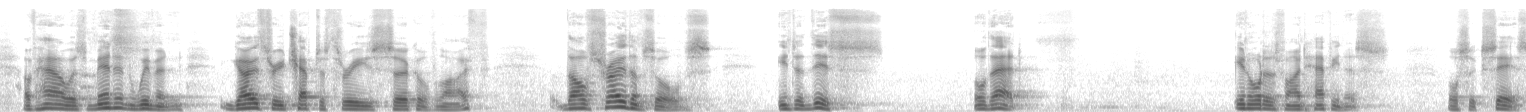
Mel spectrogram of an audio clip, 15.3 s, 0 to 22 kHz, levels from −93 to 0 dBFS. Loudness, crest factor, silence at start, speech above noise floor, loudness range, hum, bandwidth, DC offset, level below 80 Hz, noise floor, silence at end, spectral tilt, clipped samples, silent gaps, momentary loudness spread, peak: -37 LUFS; 22 dB; 0.25 s; 39 dB; 8 LU; none; 15.5 kHz; under 0.1%; -76 dBFS; -75 dBFS; 0 s; -6.5 dB/octave; under 0.1%; none; 17 LU; -16 dBFS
